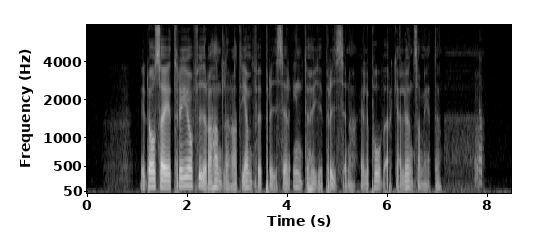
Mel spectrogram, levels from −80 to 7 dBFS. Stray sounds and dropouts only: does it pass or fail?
fail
